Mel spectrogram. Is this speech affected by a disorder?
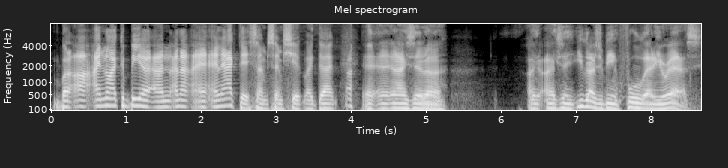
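Yes: stuttering; long-standing stutter since college years, always stuttered in job interviews; still stutters in conversation; part-word and whole-word repetitions, fluent when telling stories, doing characters or imitating people; here repeated sounds, repeated words.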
